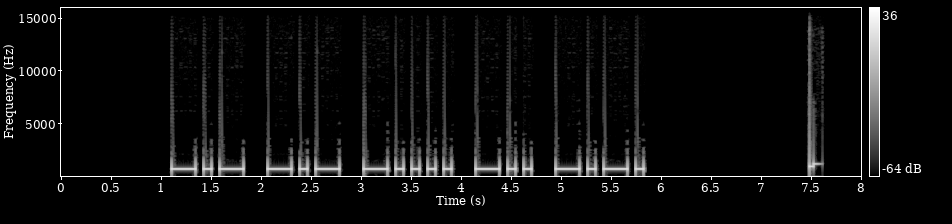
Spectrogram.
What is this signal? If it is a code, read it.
Morse code, heard as a keyed tone, about 15 wpm, 700 Hz. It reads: KK6DC
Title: USA Call Signs 15wpm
